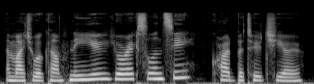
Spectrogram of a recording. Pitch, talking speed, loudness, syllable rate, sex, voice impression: 215 Hz, 170 wpm, -17 LUFS, 6.1 syllables/s, female, feminine, adult-like, slightly calm, slightly sweet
